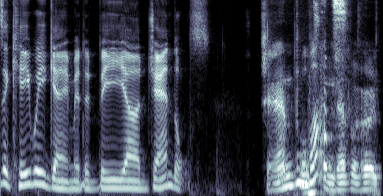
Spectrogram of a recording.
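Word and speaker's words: Jandle: Jandal. J-A-N-D-L-E. Like Vandal, but with a J.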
